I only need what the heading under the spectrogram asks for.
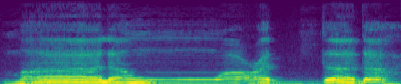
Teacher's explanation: اب جیسے واو کے اوپر شد ہے اور لام کے اوپر 2 زبر ہیں تو لام کو واو کے ساتھ ملاتے ہوئے غنہ کریں گے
